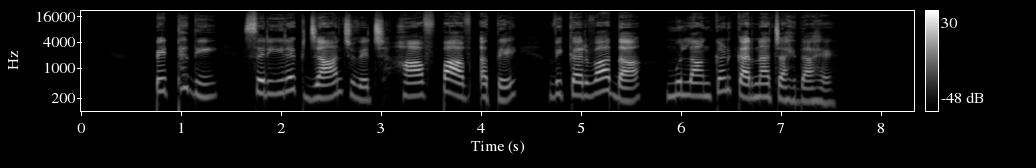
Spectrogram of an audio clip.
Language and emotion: Punjabi, neutral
